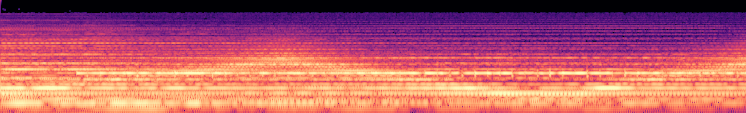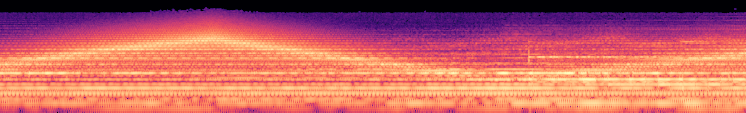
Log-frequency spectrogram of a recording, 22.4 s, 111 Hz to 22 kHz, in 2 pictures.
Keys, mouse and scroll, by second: 0.0-2.3 middle drag, 2.3-2.9 drag, 5.6 e, 9.6-11.3 drag, 11.3-11.7 scroll up 2, 12.2-13.6 middle drag, 14.3-15.5 drag, 19.2 e.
